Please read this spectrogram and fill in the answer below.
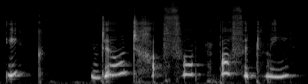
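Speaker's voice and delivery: high, squealing plea; squealing fright. Acted. Small creature begging the baby dragon, high squeal.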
